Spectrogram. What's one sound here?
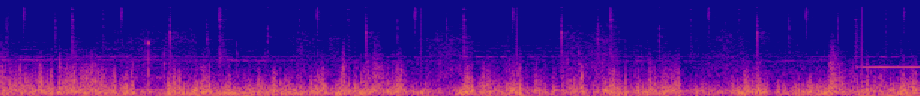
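A sail flaps and rattles in the wind.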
